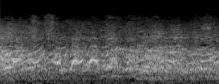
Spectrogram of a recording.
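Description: Canned laughter: many voices snickering and chuckling together, slowly fading.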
